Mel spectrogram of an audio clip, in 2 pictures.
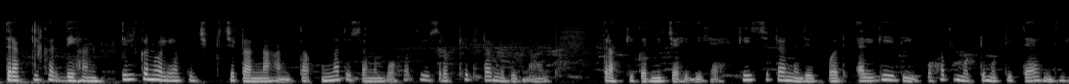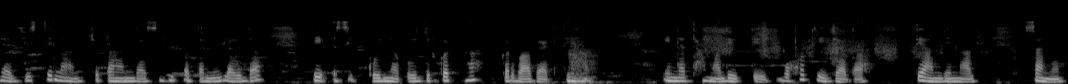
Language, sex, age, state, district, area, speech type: Punjabi, male, 45-60, Punjab, Patiala, urban, spontaneous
